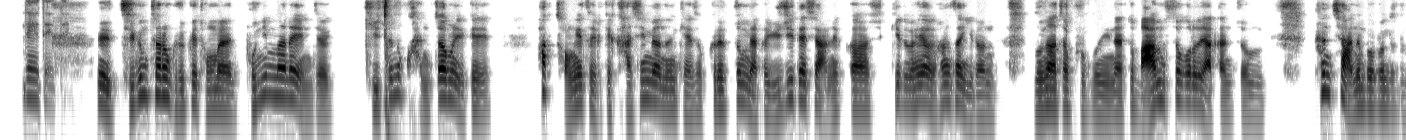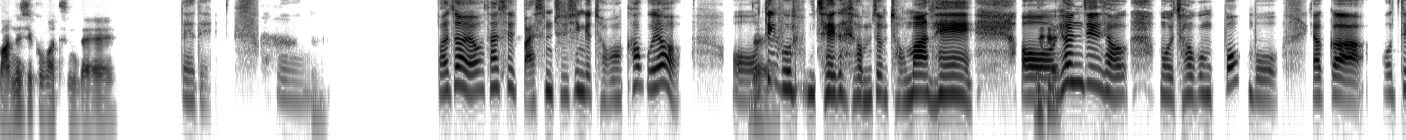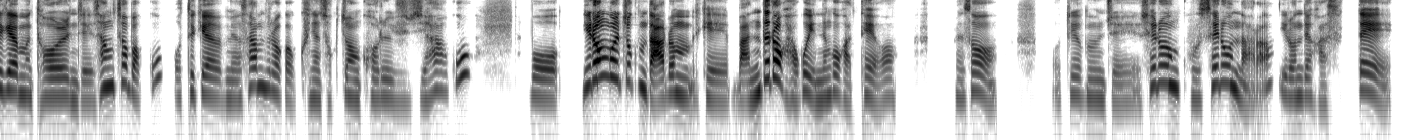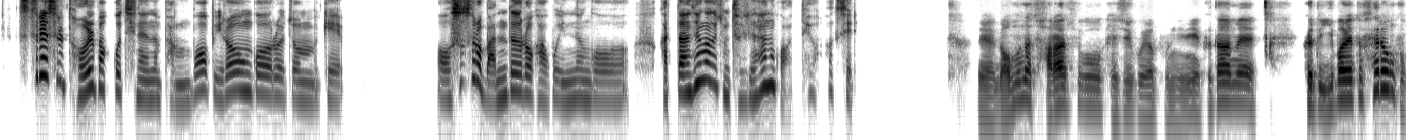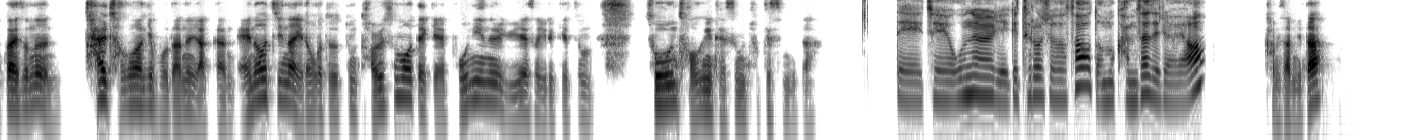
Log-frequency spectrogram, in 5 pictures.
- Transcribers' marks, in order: tapping; other background noise; teeth sucking; laughing while speaking: "보면"; laughing while speaking: "저만의"; laughing while speaking: "네"; lip smack
- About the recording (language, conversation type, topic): Korean, advice, 새로운 나라에서 언어 장벽과 문화 차이에 어떻게 잘 적응할 수 있나요?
